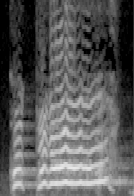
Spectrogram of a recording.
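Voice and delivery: high loud silly quack; weird bird noise. Retold or imitated. Dad hiding behind tree giving a clue, silly quack. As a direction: squawk like a daft chicken. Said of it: "weird chicken noise".

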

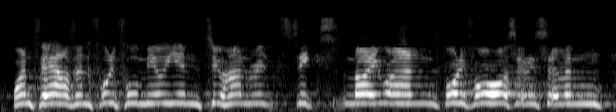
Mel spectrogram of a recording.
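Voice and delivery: lightly voiced child counting nonsense; kids counting. Small boys counting to ten, light child voice. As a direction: count like a small boy who can't yet. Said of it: "this is how they used to count".

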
